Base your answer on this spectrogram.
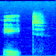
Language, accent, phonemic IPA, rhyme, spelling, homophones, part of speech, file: English, US, /eɪt/, -eɪt, eight, ate, numeral / noun / adjective, En-us-eight.ogg
- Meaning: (numeral) 1. A numerical value equal to 8; the number occurring after seven and before nine 2. Describing a group or set with eight elements; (noun) The digit/figure 8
